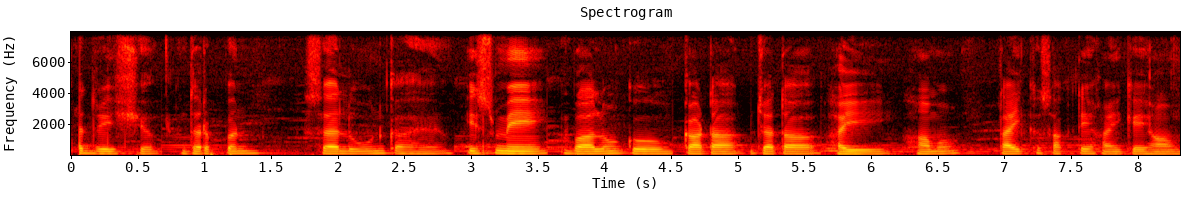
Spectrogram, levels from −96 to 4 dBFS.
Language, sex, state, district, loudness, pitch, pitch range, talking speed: Hindi, male, Bihar, Purnia, -36 LUFS, 135 Hz, 130-140 Hz, 130 wpm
